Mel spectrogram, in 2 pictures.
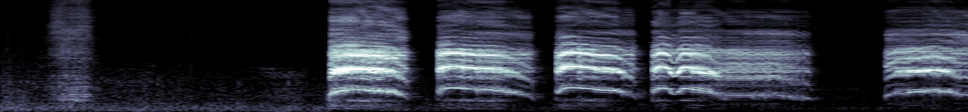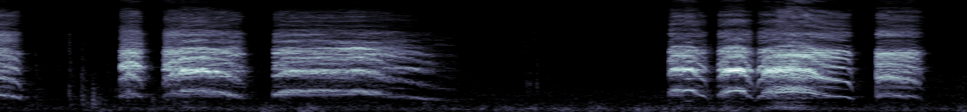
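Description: Crows caw in many loud, harsh calls that come in irregular bursts separated by quiet pauses, with no talking.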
